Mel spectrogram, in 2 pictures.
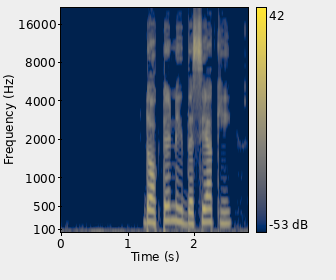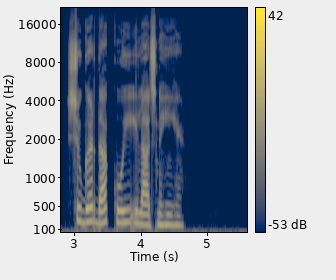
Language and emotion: Punjabi, sad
